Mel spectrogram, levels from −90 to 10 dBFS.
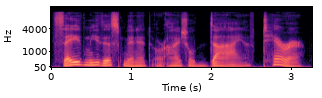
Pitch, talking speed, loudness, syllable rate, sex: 120 Hz, 185 wpm, -17 LUFS, 4.2 syllables/s, male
